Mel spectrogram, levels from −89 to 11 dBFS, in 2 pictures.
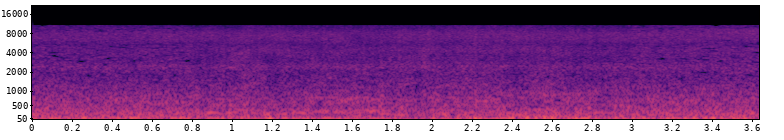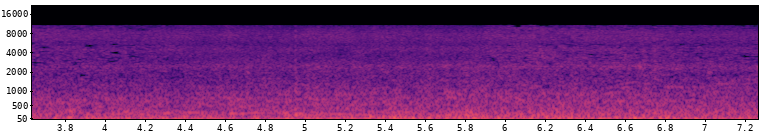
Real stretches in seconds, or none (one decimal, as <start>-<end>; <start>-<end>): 0.0-0.8; 3.0-4.3; 5.9-7.3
